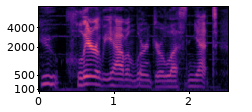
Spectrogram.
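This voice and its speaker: A woman playing an indignant, sarcastic wife in a dramatized first-person story, with an expressive, exasperated delivery. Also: on the low side, moderate pace, faint music behind, lightly acted. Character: indignant, sarcastic wife at the end of her patience.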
